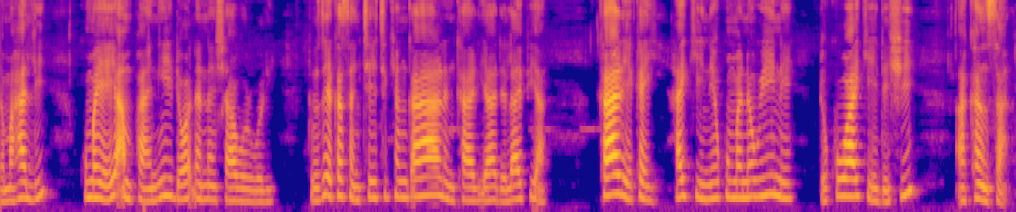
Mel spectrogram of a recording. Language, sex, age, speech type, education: Hausa, female, 46-60, spontaneous, tertiary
